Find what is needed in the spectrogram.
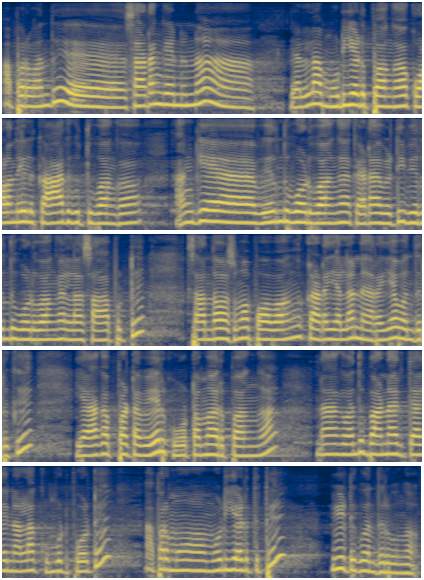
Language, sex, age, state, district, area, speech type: Tamil, female, 45-60, Tamil Nadu, Erode, rural, spontaneous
